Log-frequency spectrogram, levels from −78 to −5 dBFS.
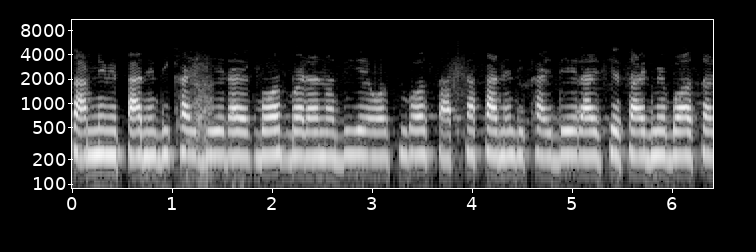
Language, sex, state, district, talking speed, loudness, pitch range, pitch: Hindi, female, Uttar Pradesh, Deoria, 245 wpm, -16 LUFS, 220-230 Hz, 225 Hz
